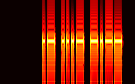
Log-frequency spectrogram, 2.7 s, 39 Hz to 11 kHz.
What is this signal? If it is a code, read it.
Morse code, heard as a keyed tone, about 25 wpm, 700 Hz. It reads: AVY
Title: USA Call Sign Postfixes - 3 Letters 25wpm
